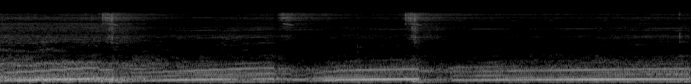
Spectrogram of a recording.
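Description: Race car in a racing video game accelerating hard through gear shifts with a nitrous boost, a steady engine drone that rises in pitch, drops at each shift and climbs again, loud and without talk.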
